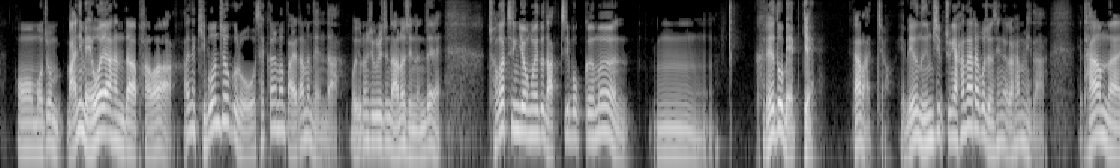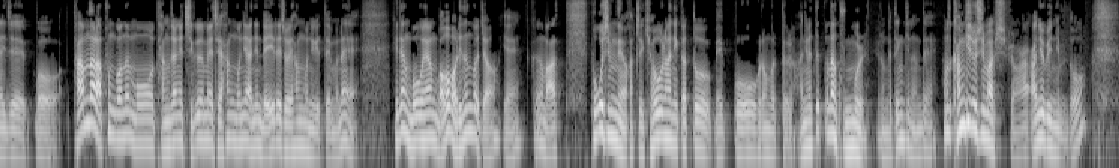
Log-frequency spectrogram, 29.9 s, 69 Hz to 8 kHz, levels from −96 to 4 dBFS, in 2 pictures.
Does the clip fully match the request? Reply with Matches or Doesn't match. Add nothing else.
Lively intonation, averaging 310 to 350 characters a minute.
Doesn't match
